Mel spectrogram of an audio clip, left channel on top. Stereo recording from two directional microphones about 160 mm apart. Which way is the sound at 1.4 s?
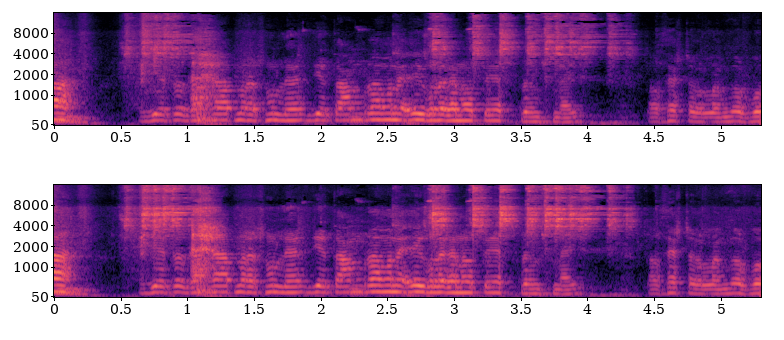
10° right (ahead or behind).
